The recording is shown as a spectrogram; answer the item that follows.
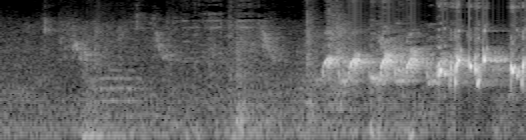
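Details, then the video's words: Stud mutant male white-eared bulbul singing to entice wild bulbuls. After soft taps, a lively, continuous stream of fast, rich chirping notes builds and carries on to the end. "تغريد بلبل عراقي طفرة فحل لفتح البلابل الوحشية الخام"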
